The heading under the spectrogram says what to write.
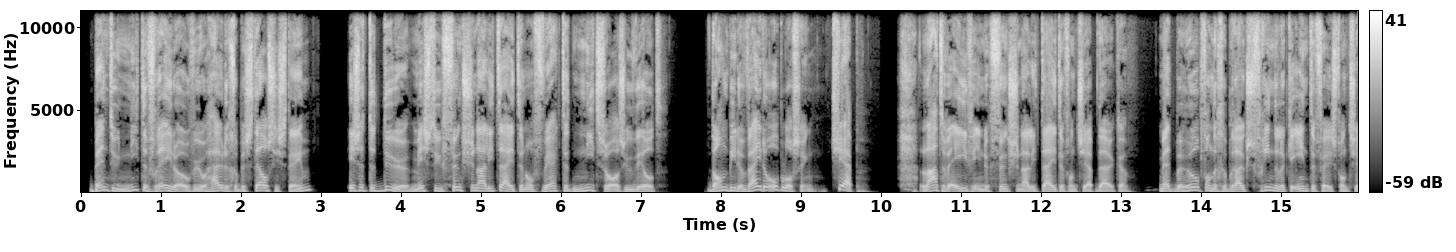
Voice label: voice over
